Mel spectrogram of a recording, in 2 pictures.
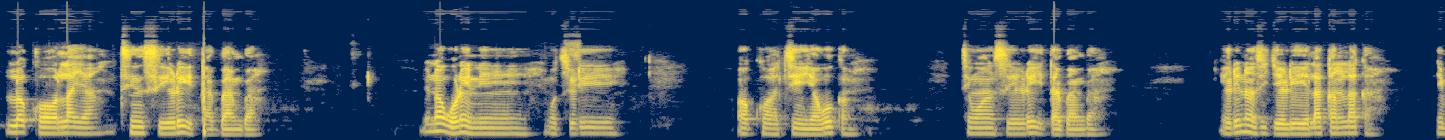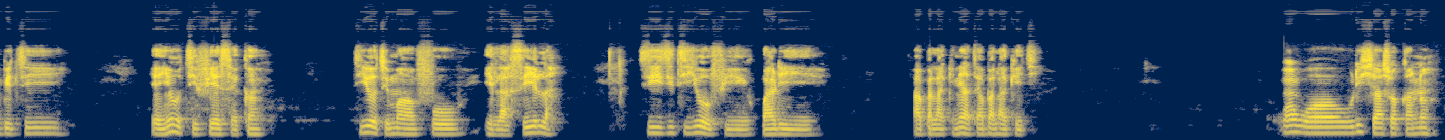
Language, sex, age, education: Yoruba, male, 30-45, tertiary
